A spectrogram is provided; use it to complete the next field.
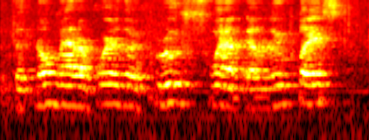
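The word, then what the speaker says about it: Routh: Some people pronounce it Ralph. It's R-O-U-T-H. But we called ourselves Ruth.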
